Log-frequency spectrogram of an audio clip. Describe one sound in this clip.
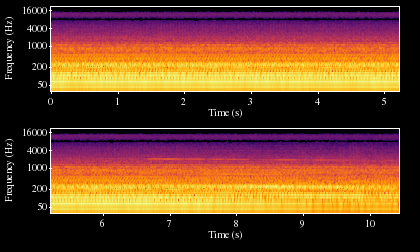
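A washing machine drum hums and rumbles steadily as it turns.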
